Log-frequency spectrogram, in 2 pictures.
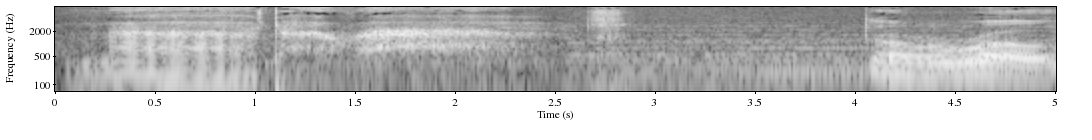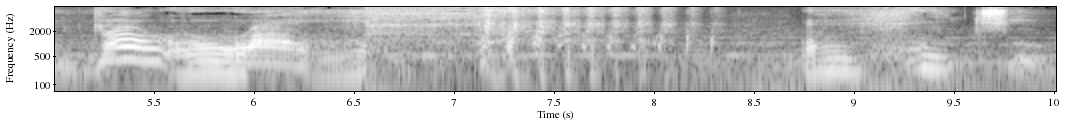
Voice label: Impressions; LotR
